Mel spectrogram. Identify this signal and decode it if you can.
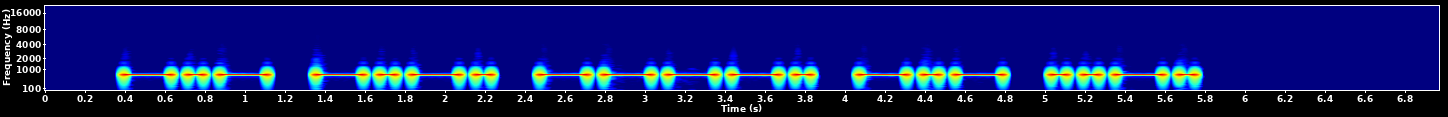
Morse code, heard as a keyed tone, about 15 wpm, 700 Hz. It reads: KC9KF
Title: USA Call Signs - 5 Characters - Repeated 2x - 15wpm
